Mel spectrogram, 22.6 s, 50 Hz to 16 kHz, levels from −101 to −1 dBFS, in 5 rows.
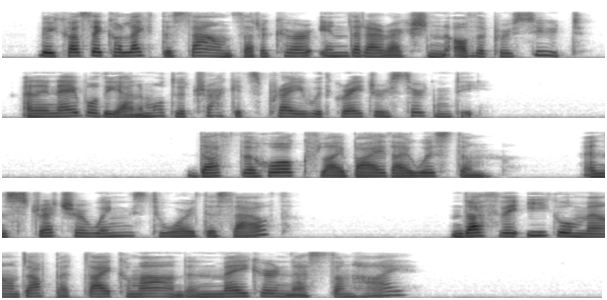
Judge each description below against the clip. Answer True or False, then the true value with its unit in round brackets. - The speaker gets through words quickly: False (145 wpm)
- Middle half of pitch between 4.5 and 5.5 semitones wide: False (3.7 semitones)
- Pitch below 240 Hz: True (185 Hz)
